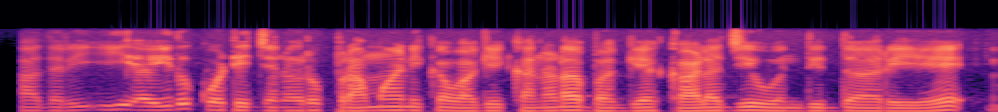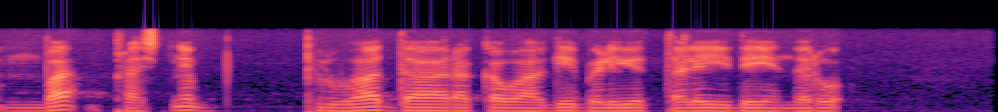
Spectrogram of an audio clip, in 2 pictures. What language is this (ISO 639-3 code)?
kan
